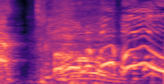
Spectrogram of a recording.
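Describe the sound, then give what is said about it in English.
A person imitates a dog barking with two drawn-out, yowling vocal barks in quick succession, loud. “It does have a could you do the bark for us? Do the bark.”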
